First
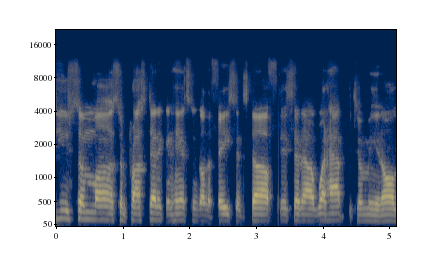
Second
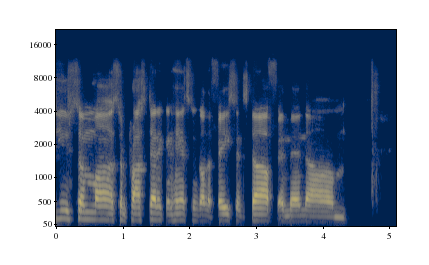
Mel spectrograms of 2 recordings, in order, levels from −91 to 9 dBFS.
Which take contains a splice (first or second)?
first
